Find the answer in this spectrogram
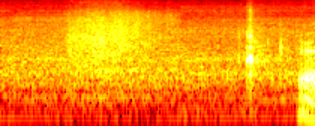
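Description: A crayfish being lowered onto the steamer rack of a wok over a gas burner: a soft hiss swells and fades in the first second, then a single light click of shell against the pan near the end.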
